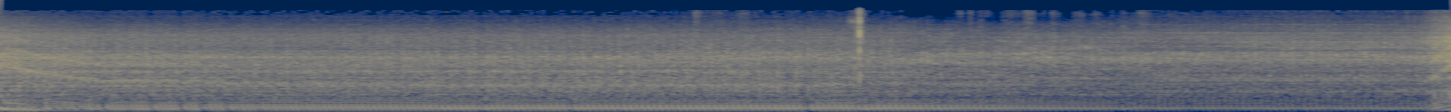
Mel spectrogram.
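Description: A Triumph Street Triple RS motorcycle engine idles through its stock exhaust with a deep, loud, throaty rumble, steady and close, settling slightly quieter toward the end.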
